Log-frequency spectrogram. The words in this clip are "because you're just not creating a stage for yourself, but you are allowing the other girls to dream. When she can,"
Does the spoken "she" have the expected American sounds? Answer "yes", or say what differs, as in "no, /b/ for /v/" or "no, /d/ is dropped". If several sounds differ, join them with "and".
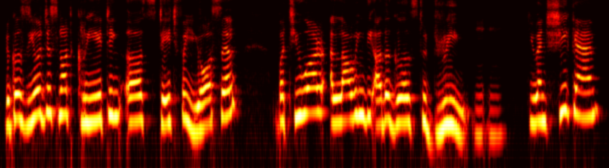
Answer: yes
